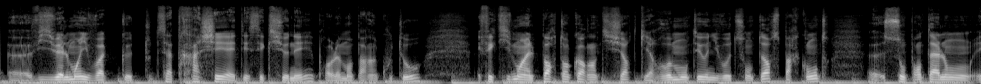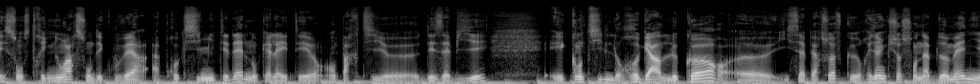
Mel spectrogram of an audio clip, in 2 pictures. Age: 30-49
